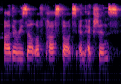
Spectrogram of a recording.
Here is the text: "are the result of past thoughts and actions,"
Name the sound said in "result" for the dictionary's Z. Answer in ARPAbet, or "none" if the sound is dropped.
Z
